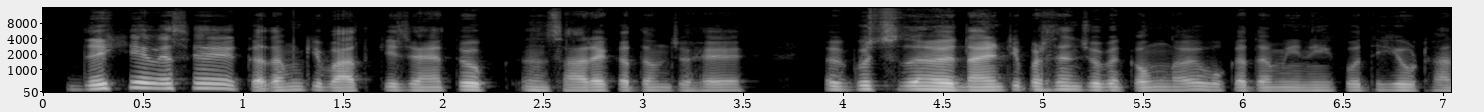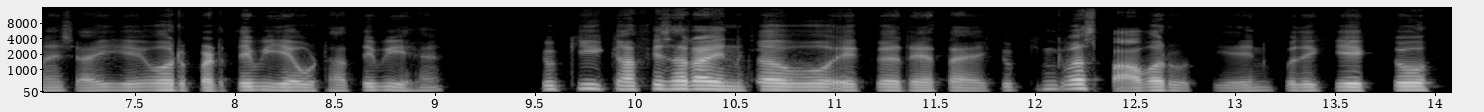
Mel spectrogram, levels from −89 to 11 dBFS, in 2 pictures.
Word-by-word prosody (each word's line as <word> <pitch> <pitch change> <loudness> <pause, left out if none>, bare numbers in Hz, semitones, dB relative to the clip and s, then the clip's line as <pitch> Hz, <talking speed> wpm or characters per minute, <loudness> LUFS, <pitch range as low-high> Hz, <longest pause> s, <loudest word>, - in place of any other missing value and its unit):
देखिए, 190 +9 +4
वैसे 200 -2 +1
कदम 130 +2 0
की 140 0 -7
बात 120 -2 0
की 135 - -7
जाए 125 -1 -3
तो 140 +3 +4 0.2
अ, 130 -2 -5
सारे 120 +2 0
कदम 125 0 -5
जो 120 0 -10
है 125 +1 -4 0.5
अ, 150 - 0
कुछ 155 +1 -3
90% 145 0 +4
जो 140 - +1
मैं 135 0 -3
कहूँगा 130 +3 -4
वो 135 -2 -3
कदम 120 0 -4
इन्ही 115 0 -7
को 125 +2 -7
देखिए 125 +1 -7
उठाने 120 -1 -6
चाहिए 125 +3 -5
और 140 0 +2
पढ़ते 140 +4 0
भी 140 -2 -4
हैं, 130 - +4
उठाते 120 +1 -4
भी 135 -2 -3
हैं। 120 +3 -13 0.5
क्योंकि 180 +4 -3
काफ़ी 155 +2 +1
सारा 170 0 +7
इनका 145 -2 +5
वो 135 0 +2
एक 125 - -1
रहता 120 -2 -2
है 110 -2 -5
क्योंकि 130 +7 -15
इनके 170 +1 -10
पास 190 0 +6
पॉवर 125 +3 +2
होती 110 0 -13
है। 110 - -9
इनको 120 +1 -11
देखिए 125 +2 +1
एक 135 0 +2
तो 145 0 +7
130 Hz, 215 wpm, -24 LUFS, 120-145 Hz, 0.5 s, सारा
